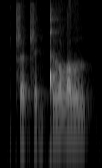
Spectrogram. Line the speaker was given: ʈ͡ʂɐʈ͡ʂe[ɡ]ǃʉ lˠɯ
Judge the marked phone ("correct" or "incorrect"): correct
